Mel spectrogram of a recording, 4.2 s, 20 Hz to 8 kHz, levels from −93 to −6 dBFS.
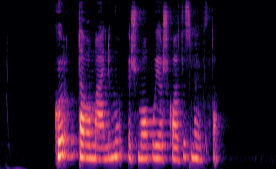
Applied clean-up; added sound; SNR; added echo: neural mask model DeepFilterNet 3.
